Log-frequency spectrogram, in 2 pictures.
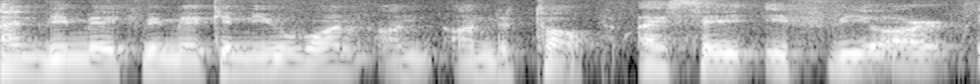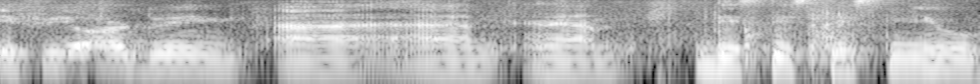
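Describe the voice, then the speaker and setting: The speaker, with a Persian accent, goes at a fairly slow pace with hardly any pauses amid noticeable background noise. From Iran. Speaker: architect. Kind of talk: interview. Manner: halting, many repetitions.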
